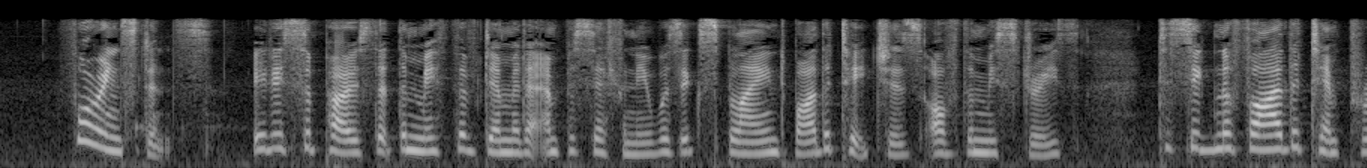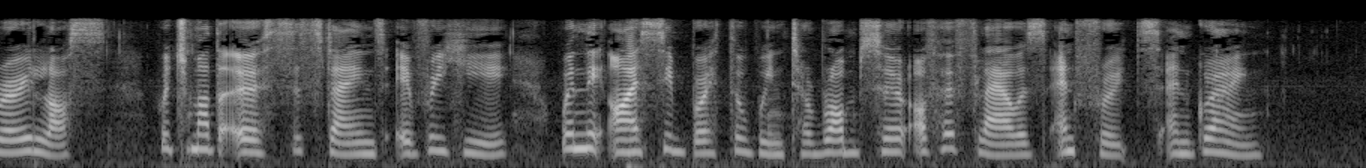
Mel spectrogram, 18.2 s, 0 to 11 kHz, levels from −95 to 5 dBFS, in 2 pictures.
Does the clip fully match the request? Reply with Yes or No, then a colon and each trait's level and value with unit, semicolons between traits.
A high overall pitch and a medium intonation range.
Yes: high, 215 Hz; average, 3.8 semitones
